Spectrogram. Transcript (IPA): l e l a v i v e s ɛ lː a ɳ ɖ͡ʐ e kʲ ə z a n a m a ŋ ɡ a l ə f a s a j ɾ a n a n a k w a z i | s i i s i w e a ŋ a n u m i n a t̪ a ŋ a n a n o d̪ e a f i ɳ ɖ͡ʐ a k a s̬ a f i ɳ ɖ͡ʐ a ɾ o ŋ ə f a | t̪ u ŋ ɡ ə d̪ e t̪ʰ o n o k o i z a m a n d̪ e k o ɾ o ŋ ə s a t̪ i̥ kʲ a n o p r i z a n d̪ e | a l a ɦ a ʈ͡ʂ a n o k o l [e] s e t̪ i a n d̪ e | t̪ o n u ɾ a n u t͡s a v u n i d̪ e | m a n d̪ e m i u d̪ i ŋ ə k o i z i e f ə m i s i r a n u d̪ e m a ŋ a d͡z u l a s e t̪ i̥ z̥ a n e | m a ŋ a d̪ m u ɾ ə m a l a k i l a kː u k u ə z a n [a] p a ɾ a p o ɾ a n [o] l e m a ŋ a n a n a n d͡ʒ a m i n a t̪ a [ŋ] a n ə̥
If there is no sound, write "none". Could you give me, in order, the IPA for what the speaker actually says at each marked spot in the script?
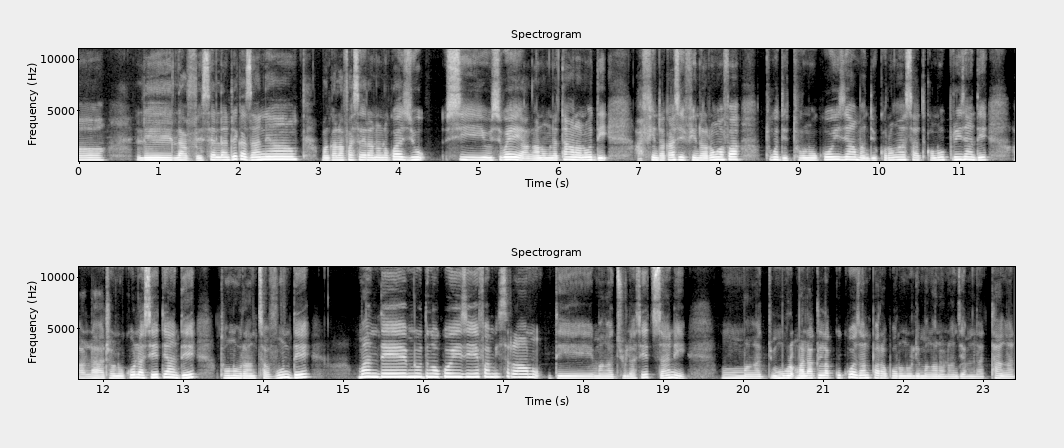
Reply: a, i, o, ŋ

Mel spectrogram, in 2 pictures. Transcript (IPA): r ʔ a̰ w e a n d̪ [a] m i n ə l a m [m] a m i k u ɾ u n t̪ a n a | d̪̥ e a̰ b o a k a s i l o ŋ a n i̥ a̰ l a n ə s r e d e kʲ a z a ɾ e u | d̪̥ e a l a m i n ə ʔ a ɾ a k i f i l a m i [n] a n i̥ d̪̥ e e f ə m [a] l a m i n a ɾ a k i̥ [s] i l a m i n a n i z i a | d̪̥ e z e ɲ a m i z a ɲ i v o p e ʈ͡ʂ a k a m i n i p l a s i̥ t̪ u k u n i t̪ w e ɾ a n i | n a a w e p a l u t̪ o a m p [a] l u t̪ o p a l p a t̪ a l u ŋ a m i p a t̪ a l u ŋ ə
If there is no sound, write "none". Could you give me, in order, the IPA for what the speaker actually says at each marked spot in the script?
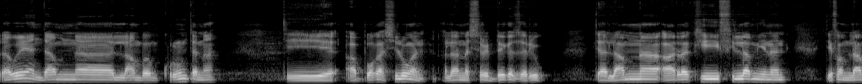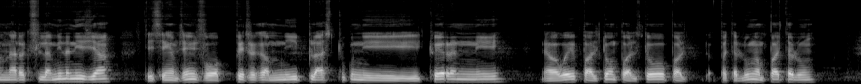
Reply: a, b, n, i, f, a

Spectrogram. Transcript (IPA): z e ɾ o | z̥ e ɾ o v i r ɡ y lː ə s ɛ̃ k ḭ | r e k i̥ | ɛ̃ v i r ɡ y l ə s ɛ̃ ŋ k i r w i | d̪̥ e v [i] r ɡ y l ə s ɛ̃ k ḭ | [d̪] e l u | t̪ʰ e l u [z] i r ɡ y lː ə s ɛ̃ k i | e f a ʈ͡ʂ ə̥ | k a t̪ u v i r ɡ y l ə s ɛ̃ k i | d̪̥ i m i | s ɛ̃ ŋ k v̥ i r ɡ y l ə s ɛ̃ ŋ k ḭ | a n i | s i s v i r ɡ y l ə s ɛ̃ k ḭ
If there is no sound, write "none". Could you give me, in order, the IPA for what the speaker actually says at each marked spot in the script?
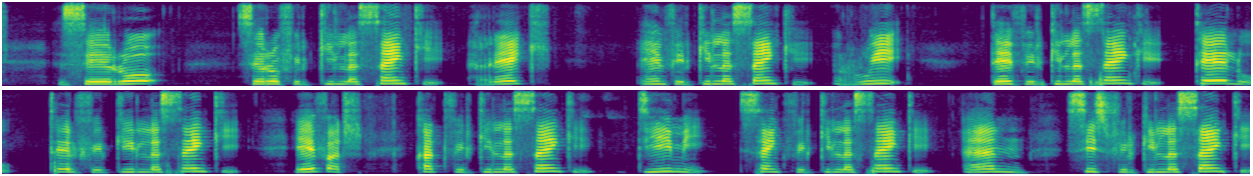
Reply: i, t̪, v

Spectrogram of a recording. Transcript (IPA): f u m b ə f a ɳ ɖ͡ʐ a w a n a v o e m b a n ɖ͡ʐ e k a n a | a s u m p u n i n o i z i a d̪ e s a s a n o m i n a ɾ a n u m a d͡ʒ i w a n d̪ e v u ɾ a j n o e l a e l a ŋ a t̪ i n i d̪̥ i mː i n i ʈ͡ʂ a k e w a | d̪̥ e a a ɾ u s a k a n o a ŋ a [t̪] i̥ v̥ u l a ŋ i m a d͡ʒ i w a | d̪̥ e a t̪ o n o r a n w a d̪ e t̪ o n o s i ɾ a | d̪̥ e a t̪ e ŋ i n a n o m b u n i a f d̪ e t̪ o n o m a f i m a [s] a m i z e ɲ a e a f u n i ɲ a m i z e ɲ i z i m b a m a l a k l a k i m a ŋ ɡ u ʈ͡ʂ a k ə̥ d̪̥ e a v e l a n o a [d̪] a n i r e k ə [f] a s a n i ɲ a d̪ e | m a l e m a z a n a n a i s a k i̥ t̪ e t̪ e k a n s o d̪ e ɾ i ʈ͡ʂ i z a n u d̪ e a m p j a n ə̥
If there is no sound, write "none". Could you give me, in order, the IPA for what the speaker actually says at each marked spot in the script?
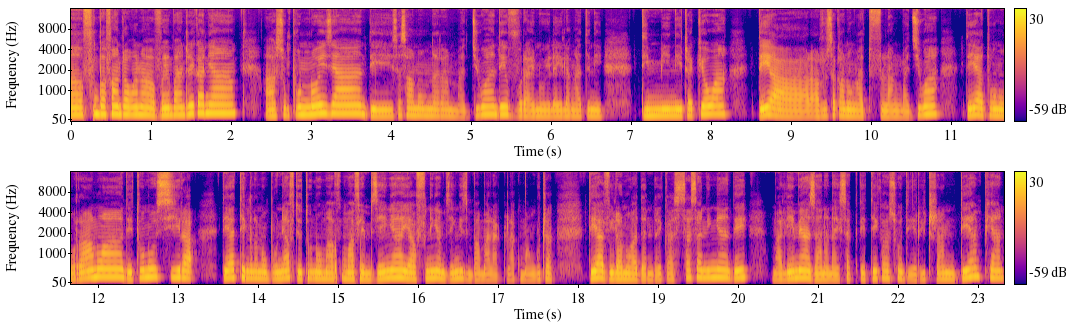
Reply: t̪, f, d̪, s

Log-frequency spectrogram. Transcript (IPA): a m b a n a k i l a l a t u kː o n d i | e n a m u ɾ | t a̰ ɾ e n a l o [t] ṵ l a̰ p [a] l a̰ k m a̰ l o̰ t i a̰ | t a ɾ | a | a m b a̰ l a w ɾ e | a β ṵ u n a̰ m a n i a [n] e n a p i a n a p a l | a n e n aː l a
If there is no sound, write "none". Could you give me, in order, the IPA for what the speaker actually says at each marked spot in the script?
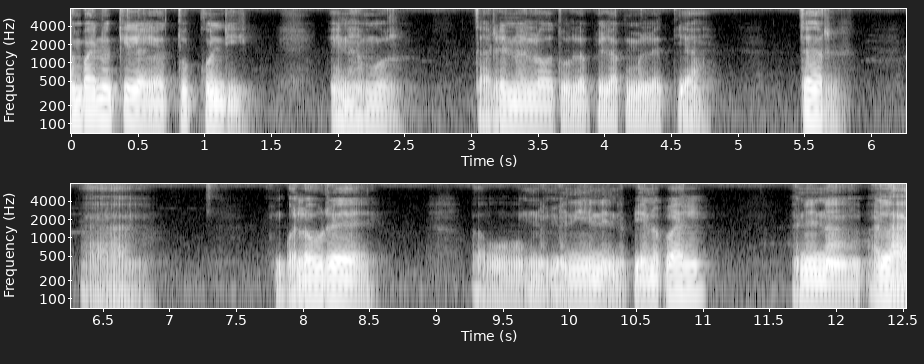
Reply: t, i, n

